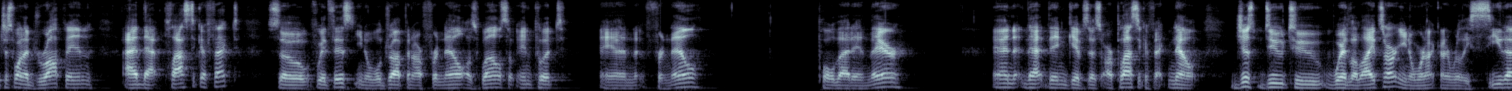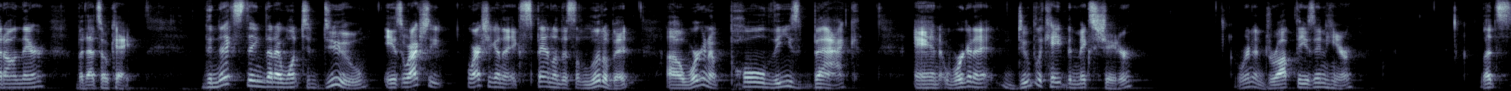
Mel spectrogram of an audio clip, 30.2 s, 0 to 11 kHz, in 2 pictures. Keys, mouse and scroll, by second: 0.6 click, 1.5 click, 2.5 scroll down 4, 2.7 middle click, 3.0-4.0 scroll up 4, 3.4 middle click, 4.4 shift+a, 7.7 g, 8.6 click, 9.2 click, 10.6 g, 10.9 middle click, 10.9 g, 12.4-13.7 scroll up 12, 14.2 g, 16.0-16.4 scroll down 5, 16.4 middle click, 17.0 a, 17.2 b, 17.8 g, 19.0 click, 23.3 g, 25.5 click, 25.8 middle click, 26.3 click, 26.6 shift+d, 27.8 middle click, 27.8 click, 27.8 shift+d, 28.5 click, 29.6-30.0 scroll down 4, 29.9 middle click, 30.1 scroll up 3.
